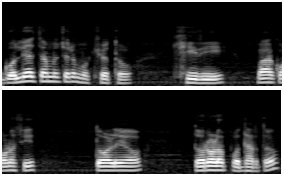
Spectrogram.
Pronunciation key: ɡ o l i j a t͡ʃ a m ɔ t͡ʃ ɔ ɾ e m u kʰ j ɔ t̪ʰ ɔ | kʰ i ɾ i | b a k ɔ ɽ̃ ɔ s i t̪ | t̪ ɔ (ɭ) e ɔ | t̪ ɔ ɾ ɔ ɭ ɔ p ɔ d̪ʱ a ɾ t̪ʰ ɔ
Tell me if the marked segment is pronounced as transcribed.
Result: yes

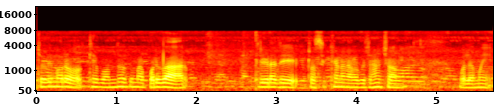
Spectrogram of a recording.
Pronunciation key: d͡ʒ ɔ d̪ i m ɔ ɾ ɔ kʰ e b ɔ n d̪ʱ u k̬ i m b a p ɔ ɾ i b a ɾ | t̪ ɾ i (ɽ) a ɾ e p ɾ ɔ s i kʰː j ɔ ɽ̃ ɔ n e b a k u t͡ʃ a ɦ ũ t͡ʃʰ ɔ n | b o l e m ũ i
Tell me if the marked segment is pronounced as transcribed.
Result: yes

